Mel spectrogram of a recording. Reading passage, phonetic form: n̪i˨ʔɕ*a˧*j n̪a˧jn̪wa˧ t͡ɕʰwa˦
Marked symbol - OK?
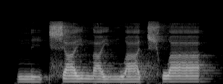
no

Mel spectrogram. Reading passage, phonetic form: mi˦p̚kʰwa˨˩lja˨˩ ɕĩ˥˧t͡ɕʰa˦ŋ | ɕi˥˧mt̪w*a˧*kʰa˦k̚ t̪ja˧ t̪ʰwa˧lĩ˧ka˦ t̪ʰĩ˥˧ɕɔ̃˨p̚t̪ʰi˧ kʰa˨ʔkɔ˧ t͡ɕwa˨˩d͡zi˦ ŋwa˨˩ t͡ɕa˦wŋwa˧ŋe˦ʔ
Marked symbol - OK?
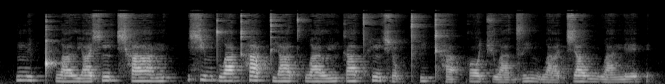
yes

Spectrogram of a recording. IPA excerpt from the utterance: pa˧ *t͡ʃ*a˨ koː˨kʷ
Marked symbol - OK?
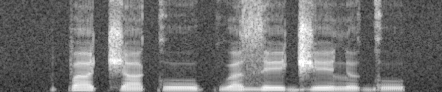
yes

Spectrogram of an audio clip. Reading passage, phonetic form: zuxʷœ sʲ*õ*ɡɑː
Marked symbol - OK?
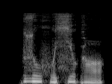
no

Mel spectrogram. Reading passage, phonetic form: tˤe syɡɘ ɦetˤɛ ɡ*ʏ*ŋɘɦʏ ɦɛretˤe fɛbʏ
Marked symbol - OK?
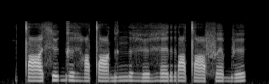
yes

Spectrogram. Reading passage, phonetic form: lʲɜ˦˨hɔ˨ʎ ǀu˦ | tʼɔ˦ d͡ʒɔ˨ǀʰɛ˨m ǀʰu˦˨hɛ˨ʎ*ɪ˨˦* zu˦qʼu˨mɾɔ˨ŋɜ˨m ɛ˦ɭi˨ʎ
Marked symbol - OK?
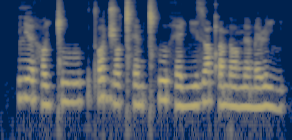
no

